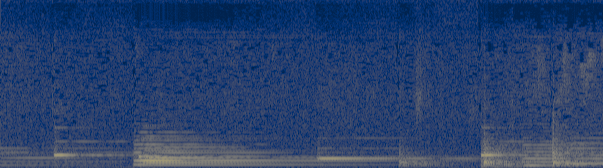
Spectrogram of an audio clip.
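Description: Slow, gentle piano music: soft notes and chords struck about a second apart and left to ring and fade.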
